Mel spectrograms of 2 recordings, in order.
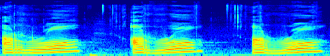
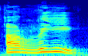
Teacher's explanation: اچھا زبر را جب زبر کے ساتھ ہوگی موٹی ہوگی تو اس میں تقریر زیادہ ہوگی، پیش کے ساتھ ہوگی تقریر زیادہ ہوگی. زیر کے ساتھ کیا ہوتا ہے؟ زیر کے ساتھ تقریر ذرا کم سنائی دیتی ہے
